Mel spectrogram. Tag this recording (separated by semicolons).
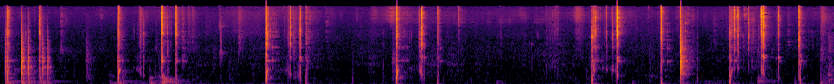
Rennes; CityRings; France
